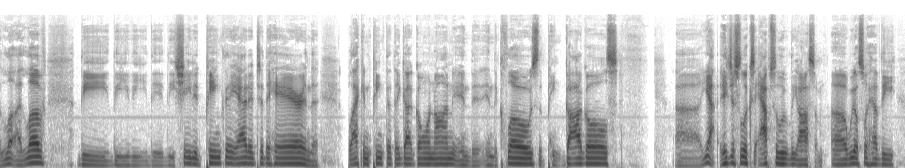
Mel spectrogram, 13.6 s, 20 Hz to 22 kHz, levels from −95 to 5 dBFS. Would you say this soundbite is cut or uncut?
cut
